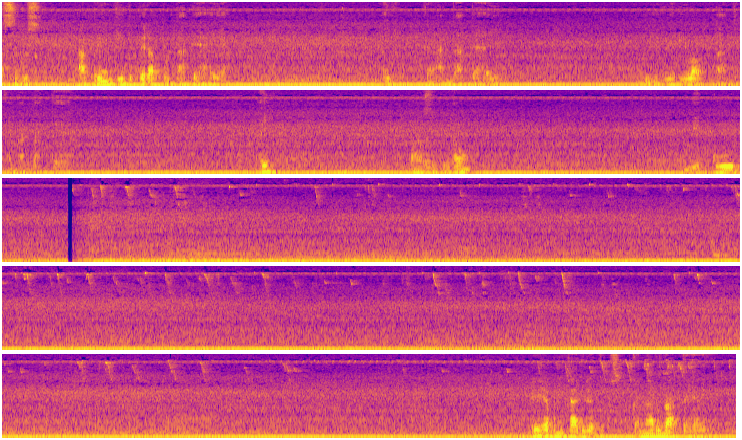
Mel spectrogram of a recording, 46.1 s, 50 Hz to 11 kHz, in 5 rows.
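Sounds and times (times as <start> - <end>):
songbirds chirping: 0.0 - 46.0
steady low hum: 0.0 - 46.0.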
